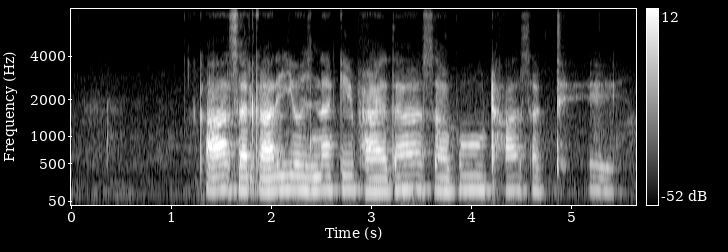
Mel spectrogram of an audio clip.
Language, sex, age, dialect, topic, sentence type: Chhattisgarhi, male, 18-24, Western/Budati/Khatahi, banking, question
